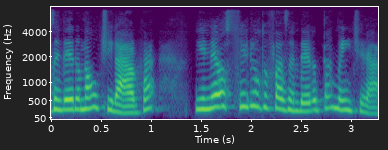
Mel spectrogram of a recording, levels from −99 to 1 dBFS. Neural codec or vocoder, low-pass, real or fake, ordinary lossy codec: codec, 16 kHz, 1 kbps, FreqCodec, larger model; 7.2 kHz; fake; none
